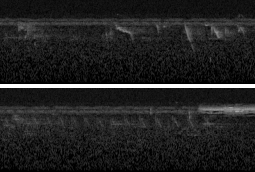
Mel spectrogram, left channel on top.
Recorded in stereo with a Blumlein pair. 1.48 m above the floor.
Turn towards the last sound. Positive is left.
No sound to turn to.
